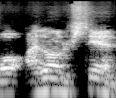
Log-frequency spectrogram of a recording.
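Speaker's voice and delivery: put-on snippy voice. Retelling a scene where Danielle is refused: imitating Danielle being snippy. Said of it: "she gets a little snippy and she says".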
